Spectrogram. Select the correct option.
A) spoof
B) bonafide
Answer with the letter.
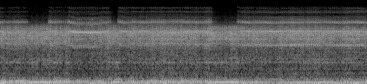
B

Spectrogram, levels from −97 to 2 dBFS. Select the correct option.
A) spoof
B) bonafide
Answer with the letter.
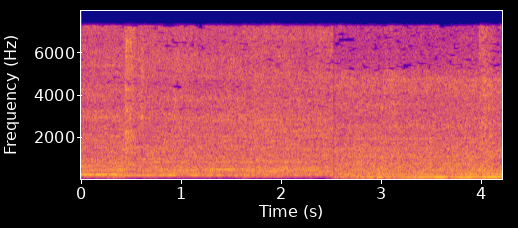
B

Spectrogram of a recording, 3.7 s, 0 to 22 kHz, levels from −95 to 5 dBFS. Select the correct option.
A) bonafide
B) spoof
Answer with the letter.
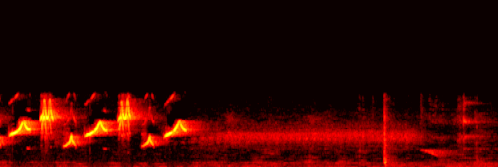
A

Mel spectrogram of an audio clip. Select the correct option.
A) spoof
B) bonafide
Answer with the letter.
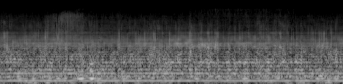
A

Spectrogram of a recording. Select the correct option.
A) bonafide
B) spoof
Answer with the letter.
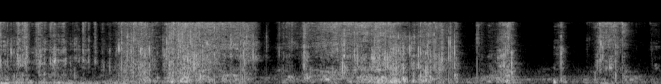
A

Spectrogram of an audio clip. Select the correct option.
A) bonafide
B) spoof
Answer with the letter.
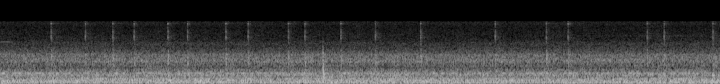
A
